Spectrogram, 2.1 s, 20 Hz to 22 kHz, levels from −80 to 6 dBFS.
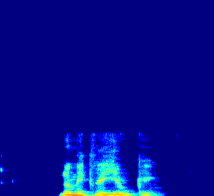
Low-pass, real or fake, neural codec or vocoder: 7.2 kHz; fake; codec, 32 kHz, 1.9 kbps, SNAC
